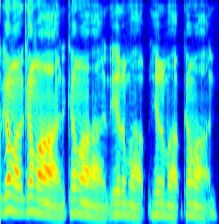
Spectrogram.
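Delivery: ordinary delivery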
